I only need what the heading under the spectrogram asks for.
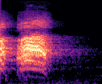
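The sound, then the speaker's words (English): A single harsh crow caw rings out, loud and raspy, then fades into a quiet tail with no other sounds. “Oh my God, I am talking to a crow.”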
